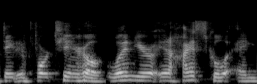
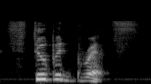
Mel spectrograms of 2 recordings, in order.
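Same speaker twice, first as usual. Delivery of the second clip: slow, higher and drawn-out Stupid Brits; mock comment reading; 3 semitones higher, much slower than usual. Reading out a viewer's comment about Brits, slow and mocking. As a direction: stretch out Stupid Brits, savouring a silly comment. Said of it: "just simple as that".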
